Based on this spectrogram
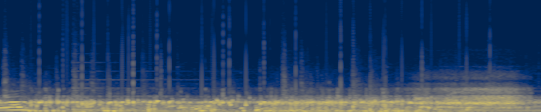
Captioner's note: water bubbling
